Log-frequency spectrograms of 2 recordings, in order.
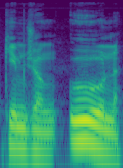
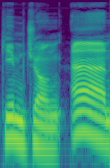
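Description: First: The last syllable sounds like 'oon'. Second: The last syllable sounds like French 'un'. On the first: The speaker calls it right. "Oikea ääntämys on" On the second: The speaker calls it wrong. "joka on siis aivan väärin"

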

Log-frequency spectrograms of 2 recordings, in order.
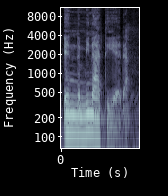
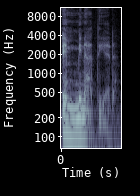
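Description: First: The n of 'en' is kept clearly as n. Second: The n of 'en' blends into an m. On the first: The speaker calls it wrong. "ole tavannut yhtään näyttelijää, joka sanoisi" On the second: The speaker calls it right. "Kyllä se on aina sanottu"

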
